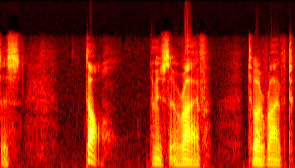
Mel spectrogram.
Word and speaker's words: 到: So the whole thing is pronounced as 到. That means to arrive, to get to. Why 到? Because this word is actually from this word, which means 刀.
